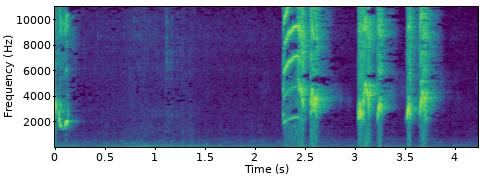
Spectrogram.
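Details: Orange-headed thrush calls played to coax other birds into song: one short opening note, a pause, then paired harsh buzzy notes with whistled undertones, repeated three times.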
